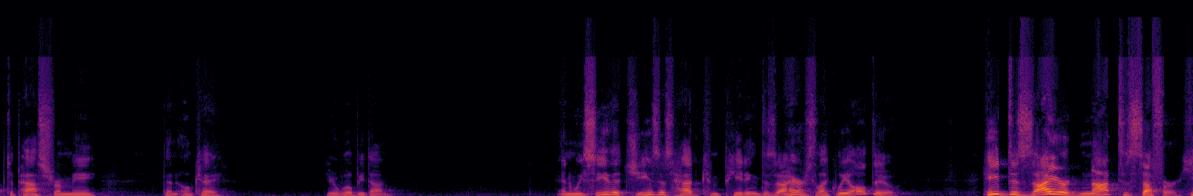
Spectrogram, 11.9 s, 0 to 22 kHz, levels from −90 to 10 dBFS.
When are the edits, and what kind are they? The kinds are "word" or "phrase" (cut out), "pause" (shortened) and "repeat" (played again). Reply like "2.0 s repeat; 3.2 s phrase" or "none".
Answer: none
